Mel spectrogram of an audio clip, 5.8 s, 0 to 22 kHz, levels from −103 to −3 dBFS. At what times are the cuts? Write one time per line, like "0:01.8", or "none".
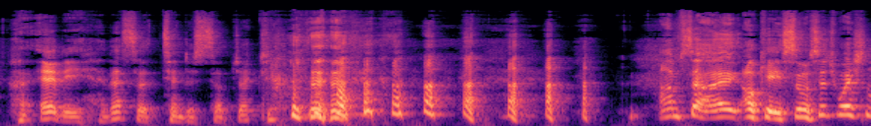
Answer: none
